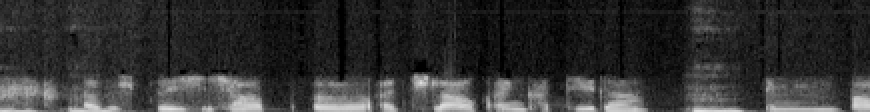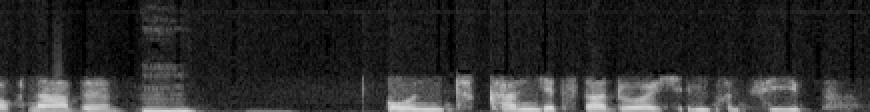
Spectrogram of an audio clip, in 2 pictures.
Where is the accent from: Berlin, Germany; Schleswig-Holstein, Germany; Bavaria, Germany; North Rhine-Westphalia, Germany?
Bavaria, Germany; Winzer; Ja, also ich komme aus Winter, das ist bei Deggendorf.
